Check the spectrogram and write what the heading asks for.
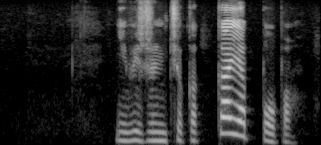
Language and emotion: Russian, positive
